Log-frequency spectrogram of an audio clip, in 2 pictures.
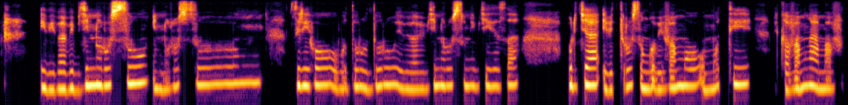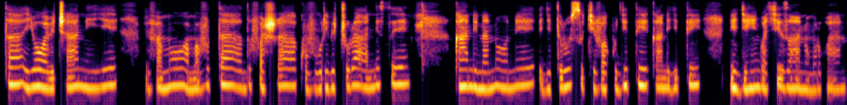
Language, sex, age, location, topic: Kinyarwanda, female, 18-24, Nyagatare, health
